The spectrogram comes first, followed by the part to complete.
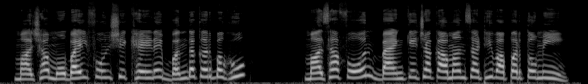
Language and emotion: Marathi, angry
